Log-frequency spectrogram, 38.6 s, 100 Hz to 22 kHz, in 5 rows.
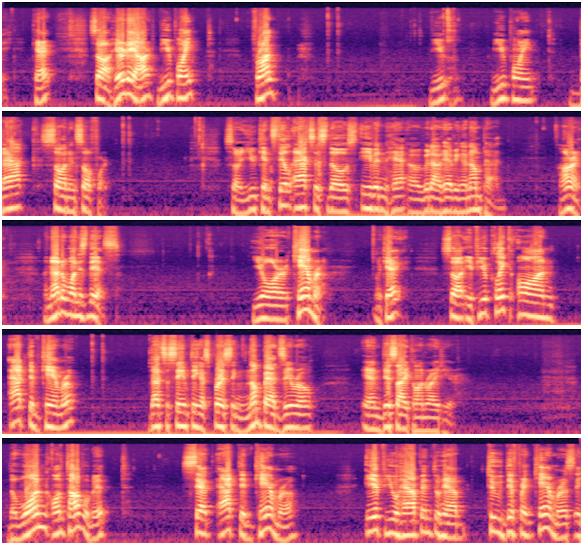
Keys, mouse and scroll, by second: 9.4-11.5 drag, 19.0-38.6 drag.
